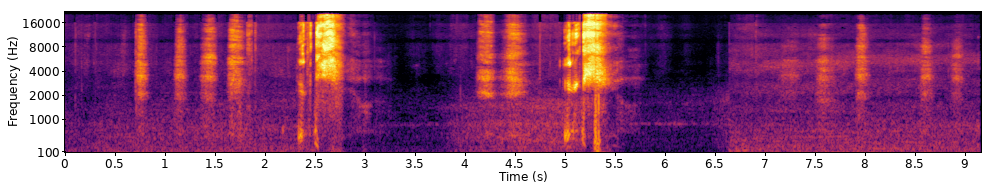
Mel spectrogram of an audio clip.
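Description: Two forceful sneezes, each preceded by a short indrawn breath, over steady background noise; ordinary sneezing.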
